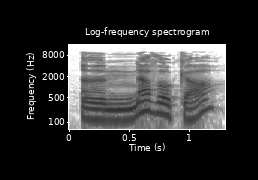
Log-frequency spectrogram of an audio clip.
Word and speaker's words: avocat: Un avocat, so remember, liaison here, and then final T not pronounced, okay?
